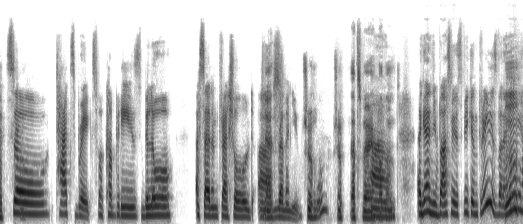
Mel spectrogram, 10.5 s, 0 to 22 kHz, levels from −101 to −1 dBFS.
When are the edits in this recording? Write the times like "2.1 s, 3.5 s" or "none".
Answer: none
